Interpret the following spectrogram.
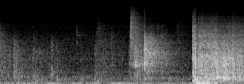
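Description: Handling noise from packaging and containers: a short rustle about a second and a half in, then a sharp knock just before the end.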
